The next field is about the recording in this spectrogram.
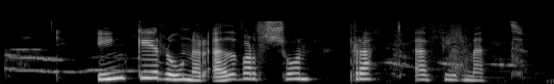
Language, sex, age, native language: Icelandic, female, 20-29, Icelandic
